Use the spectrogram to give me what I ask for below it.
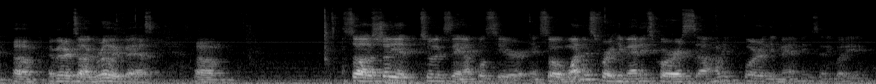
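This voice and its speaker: Very fast speech from a man, amid noticeable background noise and audible room echo. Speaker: professor. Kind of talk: workshop presentation. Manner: hesitant, many fillers.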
